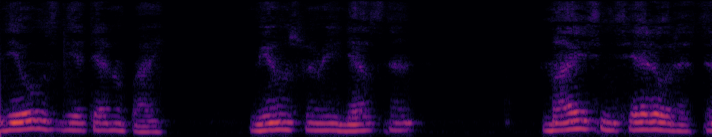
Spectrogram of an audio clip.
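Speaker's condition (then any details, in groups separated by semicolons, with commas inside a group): Cerebellar ataxia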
